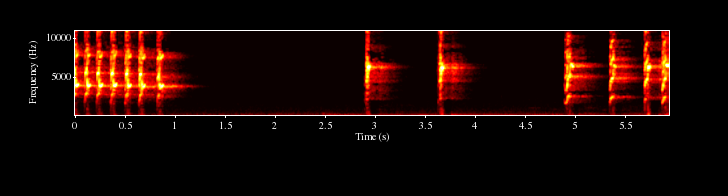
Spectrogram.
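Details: A quick volley of seven shrill notes opens, followed by a pause and then single and paired piercing screeches from a rose-ringed parakeet.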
